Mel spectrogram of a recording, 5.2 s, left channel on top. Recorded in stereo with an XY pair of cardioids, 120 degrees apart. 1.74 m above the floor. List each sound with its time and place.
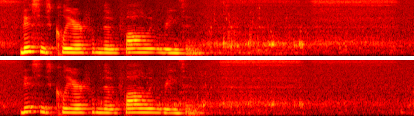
0.3 s a woman speaking: 55° left, 0.6 m; by 2.6 s 20° right, 1.5 m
